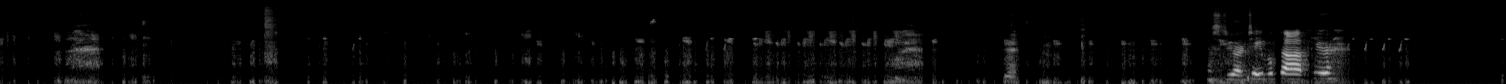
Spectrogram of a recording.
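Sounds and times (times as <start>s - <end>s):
faint bird chirps: 0.0s - 14.4s.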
